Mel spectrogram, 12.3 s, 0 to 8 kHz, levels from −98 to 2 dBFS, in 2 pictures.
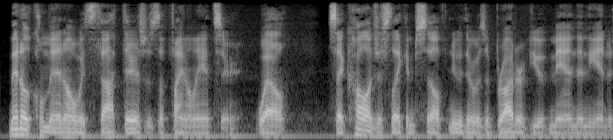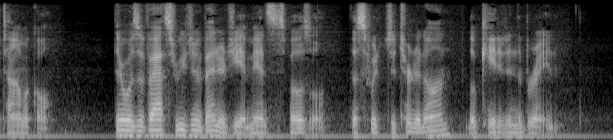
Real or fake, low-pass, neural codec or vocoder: real; 7.2 kHz; none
